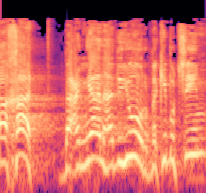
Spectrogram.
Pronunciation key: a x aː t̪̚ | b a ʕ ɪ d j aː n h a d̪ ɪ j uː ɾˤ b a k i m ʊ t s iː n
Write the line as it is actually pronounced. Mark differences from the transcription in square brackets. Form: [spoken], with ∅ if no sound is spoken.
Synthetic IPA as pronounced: a x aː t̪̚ | b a ʕ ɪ [n] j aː n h a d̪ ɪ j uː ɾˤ b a k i [b] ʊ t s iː [m]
